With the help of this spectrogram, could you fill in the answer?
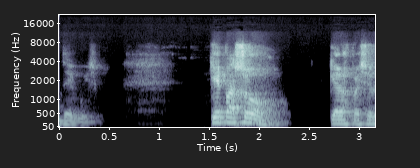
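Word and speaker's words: Dawes: En teoría se pronuncia plan Doe, pero bueno, plan Dewis.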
